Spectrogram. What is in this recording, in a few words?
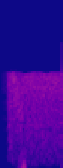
Police Dispatch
